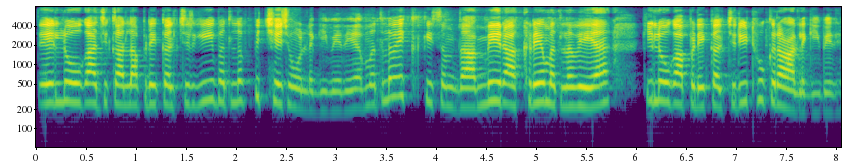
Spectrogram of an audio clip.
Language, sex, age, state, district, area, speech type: Dogri, female, 18-30, Jammu and Kashmir, Samba, rural, spontaneous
